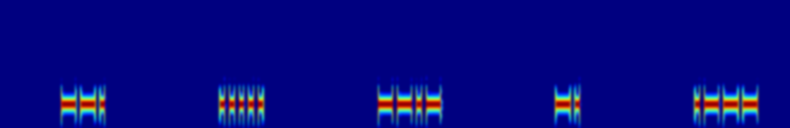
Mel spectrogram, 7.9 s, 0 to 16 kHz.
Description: Morse code, heard as a keyed tone, about 25 wpm, spaced as for 7 wpm, 700 Hz. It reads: G5QNJ
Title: USA Call Signs - 6 Characters - 8x Character Spacing - 25wpm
